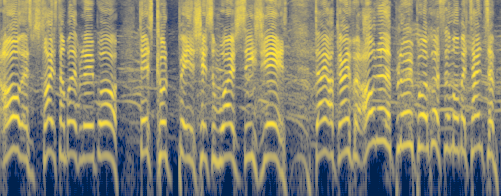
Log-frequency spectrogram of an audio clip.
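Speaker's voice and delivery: sports commentary building in excitement; live play-by-play. Real, not acted. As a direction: call the contest, climbing in pitch as it starts. Live tug of war commentary.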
